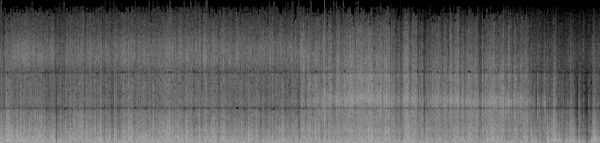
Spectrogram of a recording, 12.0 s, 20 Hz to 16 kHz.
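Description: Steady wind noise on the camera's microphone from a wind of about 40 km/h, heaviest at the low end, with a brief lull near the end.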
